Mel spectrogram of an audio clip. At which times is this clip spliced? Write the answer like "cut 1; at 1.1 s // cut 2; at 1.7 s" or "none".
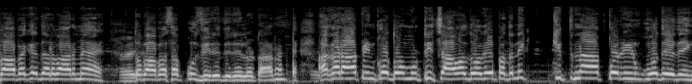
cut 1; at 3.1 s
